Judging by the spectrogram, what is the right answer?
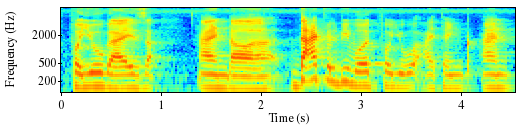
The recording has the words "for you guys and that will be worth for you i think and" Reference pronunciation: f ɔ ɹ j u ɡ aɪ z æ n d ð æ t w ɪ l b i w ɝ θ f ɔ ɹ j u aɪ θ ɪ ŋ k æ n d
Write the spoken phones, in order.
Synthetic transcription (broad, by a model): f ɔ ɹ j u ɡ aɪ z æ n d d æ t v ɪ l b i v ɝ t f ɔ ɹ j u aɪ t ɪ ŋ k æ n d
